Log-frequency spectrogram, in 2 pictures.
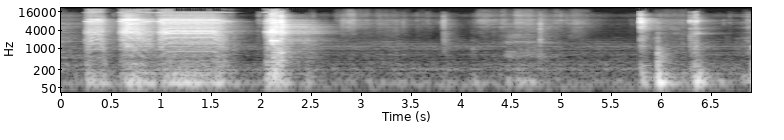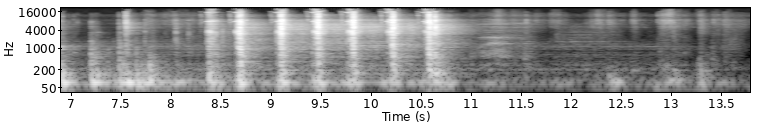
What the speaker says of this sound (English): You can thread your bolt right in.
